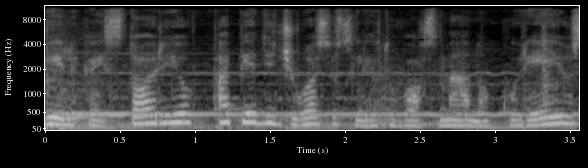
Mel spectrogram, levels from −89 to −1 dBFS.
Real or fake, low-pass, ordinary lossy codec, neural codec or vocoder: fake; 10.8 kHz; AAC, 48 kbps; vocoder, 48 kHz, 128 mel bands, Vocos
